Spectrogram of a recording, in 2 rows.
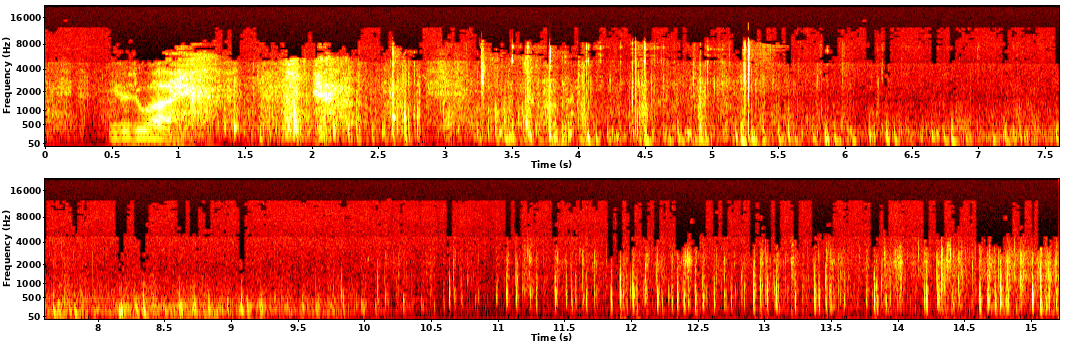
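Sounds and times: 
speech: 0:00.5 - 0:01.4
horse hooves clip-clopping: 0:01.4 - 0:15.2
low rumble: 0:03.6 - 0:11.4.

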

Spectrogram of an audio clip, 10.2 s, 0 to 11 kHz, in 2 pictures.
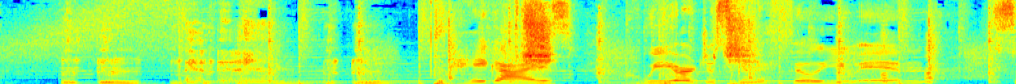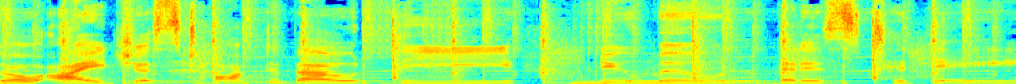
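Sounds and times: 
throat clearing: 0:00.3 - 0:02.1
speech: 0:00.6 - 0:01.5, 0:02.3 - 0:10.1.

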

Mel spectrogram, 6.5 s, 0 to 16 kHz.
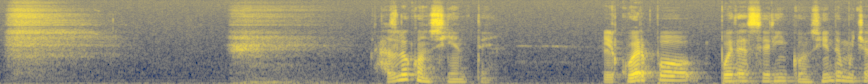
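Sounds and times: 
airy deep breath inhale during a meditation exercise: 0:00.0 - 0:01.0, 0:01.7 - 0:02.7
long audible exhale during a meditation exercise: 0:00.0 - 0:01.0, 0:01.7 - 0:02.7
speech: 0:02.9 - 0:03.8, 0:04.5 - 0:06.5.

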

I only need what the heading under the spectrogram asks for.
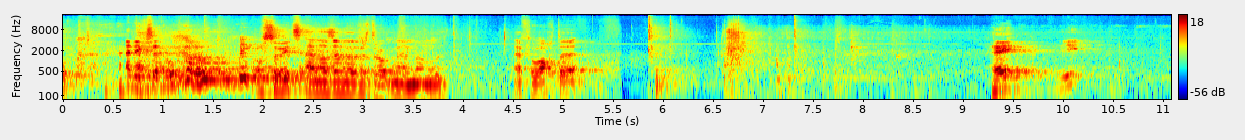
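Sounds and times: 
laughter: 0:00.0 - 0:03.2
speech: 0:00.6 - 0:06.1, 0:09.3 - 0:10.3
door opening and closing as someone enters: 0:05.8 - 0:09.0.

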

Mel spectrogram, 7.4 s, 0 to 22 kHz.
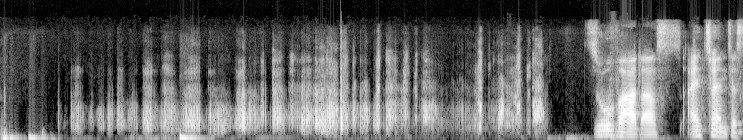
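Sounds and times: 
voice imitating a gnawing rasping sound inside a wall: 0:00.6 - 0:05.5
speech: 0:05.9 - 0:07.4.

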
